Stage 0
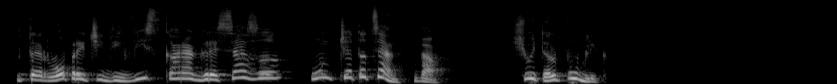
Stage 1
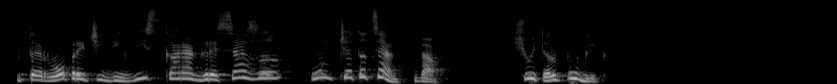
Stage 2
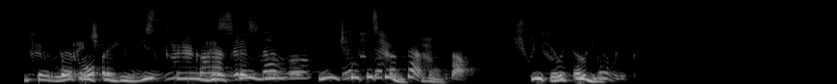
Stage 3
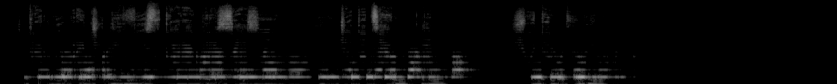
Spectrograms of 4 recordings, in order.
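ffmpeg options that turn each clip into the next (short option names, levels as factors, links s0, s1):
-af "equalizer=f=380:t=o:w=1.5:g=2.5,volume=0.631"
-filter_complex "[0:a]asplit=2[s0][s1];[s1]adynamicsmooth=sensitivity=3:basefreq=2000,volume=0.944[s2];[s0][s2]amix=inputs=2:normalize=0,acrossover=split=400|1600[s3][s4][s5];[s3]adelay=70[s6];[s4]adelay=300[s7];[s6][s7][s5]amix=inputs=3:normalize=0,volume=0.794"
-af "afftfilt=real='hypot(re,im)*cos(PI*b)':imag='0':win_size=512:overlap=0.75,aexciter=amount=12:drive=9:freq=5700,volume=0.668"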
